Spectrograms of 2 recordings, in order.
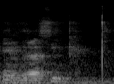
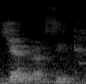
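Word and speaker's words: Jendrassik: llama la maniobra de Hendrasik. Les estamos diciendo en español, aun cuando ellos pronuncian de otra manera, Hendrasik. Pero mejor para que lo podamos entender es Hendrasik.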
